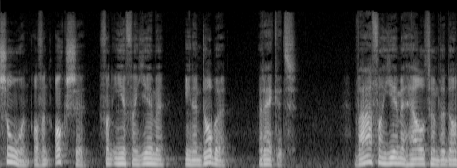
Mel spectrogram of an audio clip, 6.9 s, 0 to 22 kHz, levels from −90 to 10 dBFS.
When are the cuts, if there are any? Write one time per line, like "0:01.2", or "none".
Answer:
none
